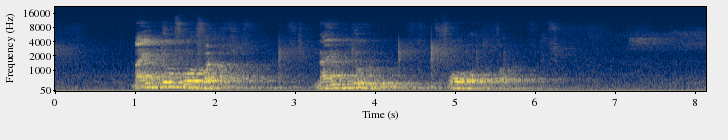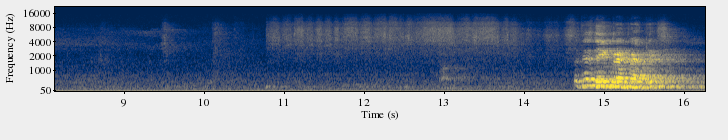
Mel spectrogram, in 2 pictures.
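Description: An elderly man speaks calmly into a microphone, explaining.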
